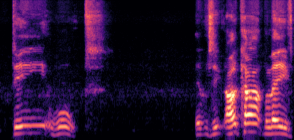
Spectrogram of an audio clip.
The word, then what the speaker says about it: DeWalt: With that said, I say Mackita and the Walts like a normal person. Dewalt. Dwalt.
